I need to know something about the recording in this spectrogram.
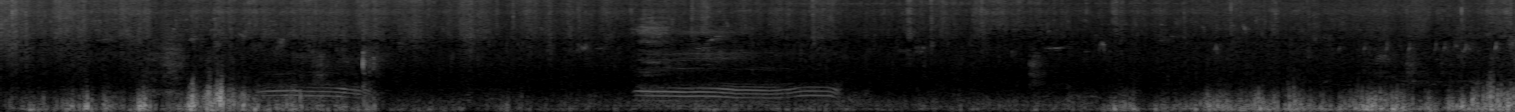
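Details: Cow mooing twice: a harmonic, slightly wavering moo of about two seconds, then a longer, level moo of nearly three seconds after a pause, over steady low rumbling background noise that swells at the start and end.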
